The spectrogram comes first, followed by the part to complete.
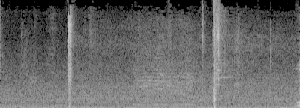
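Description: A volleyball bounced once on the hard court, then the sharp slap of a hand striking it on an overhead serve just before three seconds in, the loudest sound, over a steady low rumble.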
